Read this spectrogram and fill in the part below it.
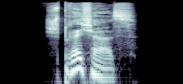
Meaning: genitive singular of Sprecher
- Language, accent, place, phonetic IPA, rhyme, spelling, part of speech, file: German, Germany, Berlin, [ˈʃpʁɛçɐs], -ɛçɐs, Sprechers, noun, De-Sprechers.ogg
